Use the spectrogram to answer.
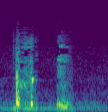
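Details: Adult's two or three short, dry coughs in quick succession, close to a throat clear.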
